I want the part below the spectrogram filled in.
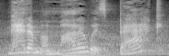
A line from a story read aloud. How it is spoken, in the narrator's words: She gasped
